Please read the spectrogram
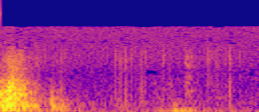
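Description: A secret wooden drawer is pulled open with a dull thump, followed by a few faint scraping clicks and rattles as it slides; no one speaks.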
